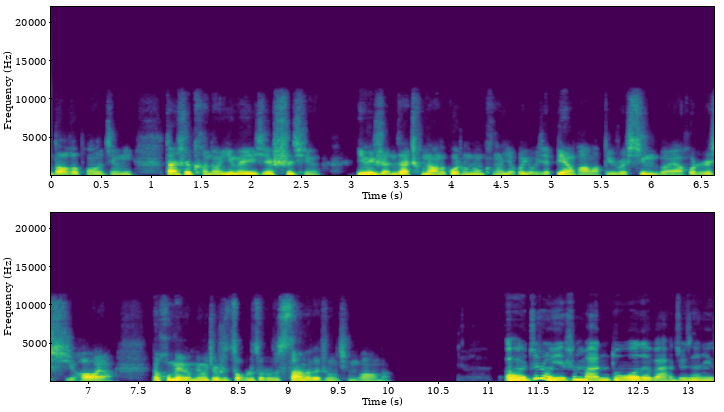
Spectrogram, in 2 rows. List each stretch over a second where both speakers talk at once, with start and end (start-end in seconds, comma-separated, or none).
none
